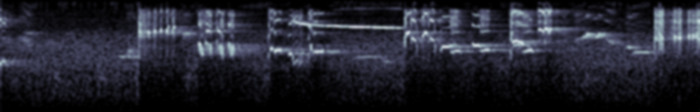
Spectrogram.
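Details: Female orange-headed thrush whistling, used with rain sounds and a relaxed male's song to rouse males that only twitter into full song and breeding drive; high thin whistled notes and sharp chirps in bursts over steady hiss.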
